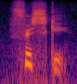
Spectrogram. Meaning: 1. Abounding in energy or playfulness 2. Sexually aroused
- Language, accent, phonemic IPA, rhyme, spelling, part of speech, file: English, US, /ˈfɹɪski/, -ɪski, frisky, adjective, En-us-frisky.ogg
